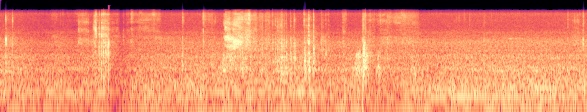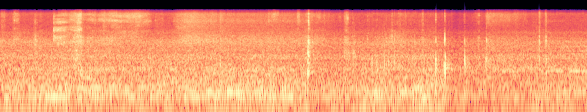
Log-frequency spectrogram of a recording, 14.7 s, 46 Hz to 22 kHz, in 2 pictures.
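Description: Pages of a paperback colouring book being turned and a hand sliding over the paper: several short rustles and scrapes, the longest about 8 seconds in, over a steady low rumble.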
